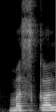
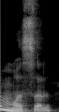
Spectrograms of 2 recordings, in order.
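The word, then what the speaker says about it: muscle: मस्कल नहीं बोलते हम, इसको बोलते हैं मसल।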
